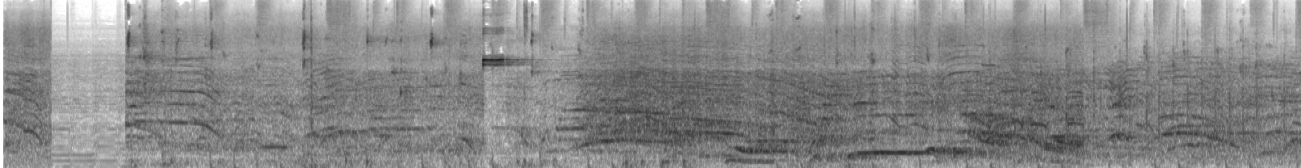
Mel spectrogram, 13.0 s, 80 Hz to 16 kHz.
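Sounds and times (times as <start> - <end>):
players and crowd voices: 0.0 - 0.6, 1.2 - 13.0
sneakers squeaking: 1.2 - 10.0
whistle blast: 4.8 - 5.4.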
